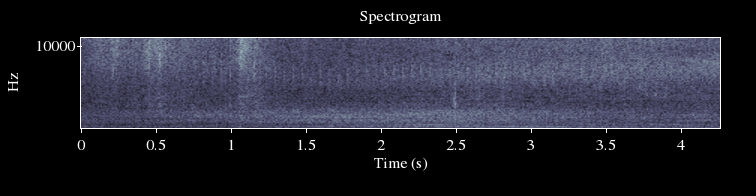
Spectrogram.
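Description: Traffic noise from a car passing on a nearby road: a steady rush that grows louder over the first three seconds or so.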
